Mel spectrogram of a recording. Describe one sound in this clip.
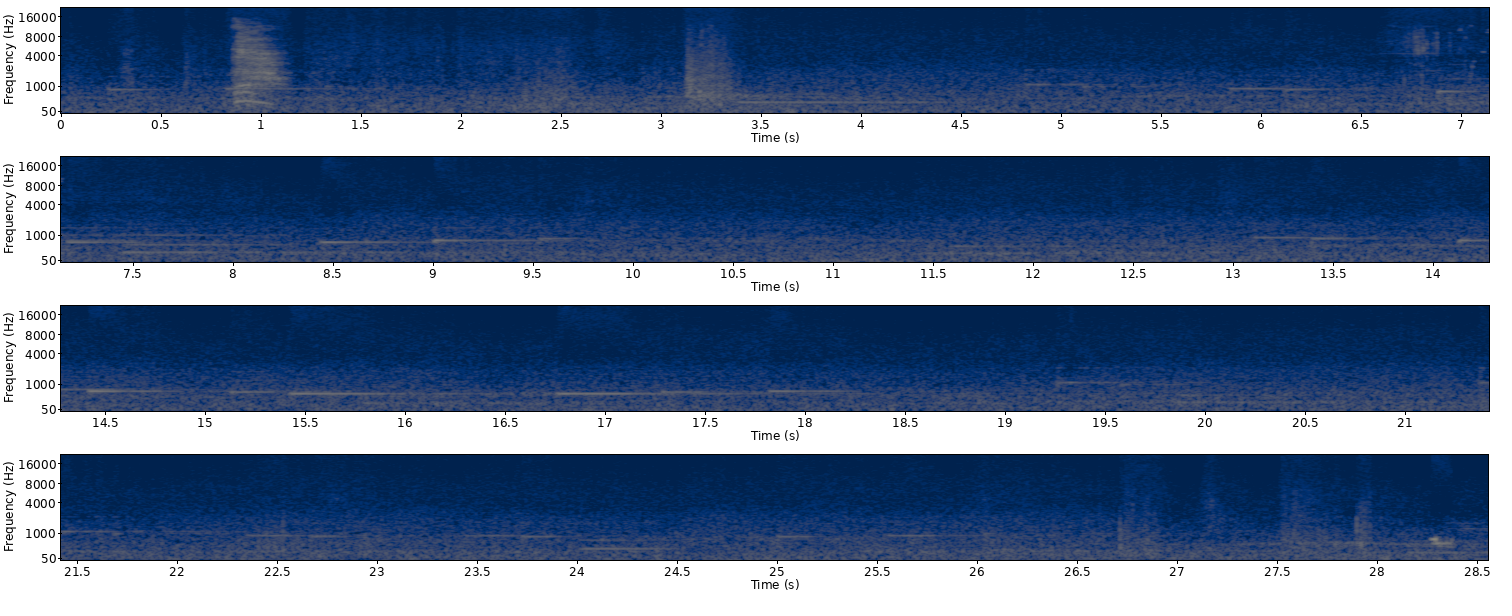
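Soft game music plays a slow, gentle melody.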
